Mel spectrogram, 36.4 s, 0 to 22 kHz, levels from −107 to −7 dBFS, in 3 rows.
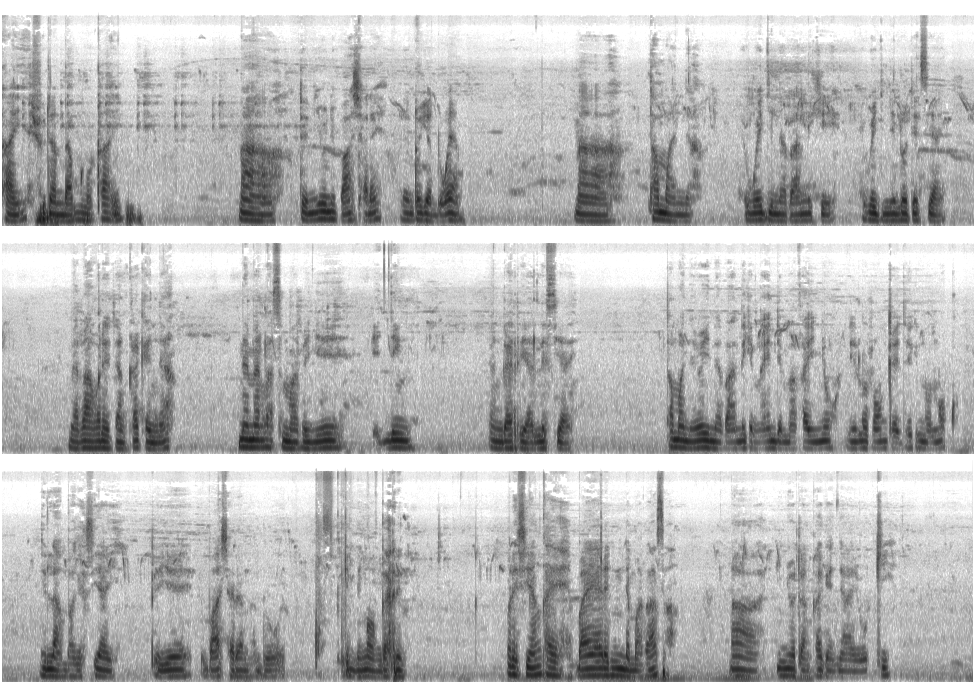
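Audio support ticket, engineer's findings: No faults found in the speech audio. Nothing to timestamp and no component to flag.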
